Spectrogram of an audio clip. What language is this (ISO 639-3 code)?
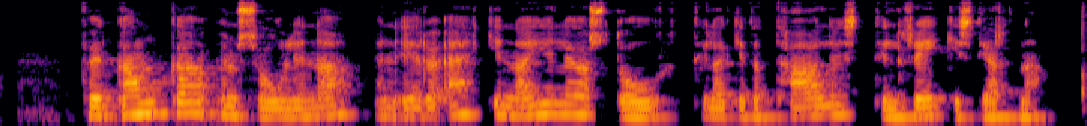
isl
